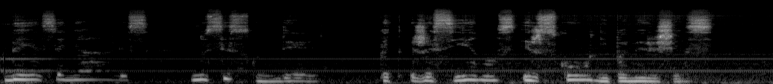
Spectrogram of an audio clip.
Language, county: Lithuanian, Panevėžys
